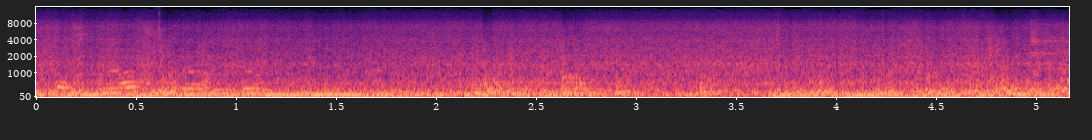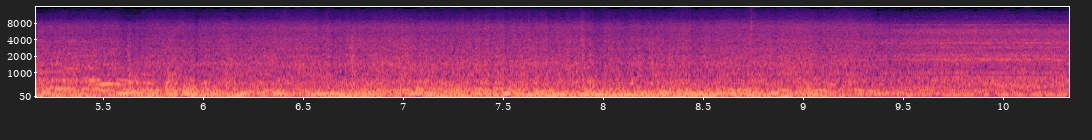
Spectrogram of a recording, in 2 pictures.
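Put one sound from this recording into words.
A rail car rumbles and rattles along its track through an echoing tunnel.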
